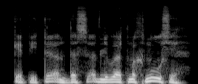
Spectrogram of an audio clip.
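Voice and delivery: ordinary delivery, nothing marked

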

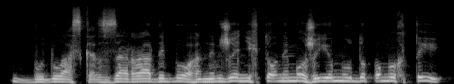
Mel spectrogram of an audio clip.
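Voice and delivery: choked, crying plea. A narrator's reading. Woman begging anyone to help the dog, choked crying plea. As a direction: beg through tears, pitch rising steadily. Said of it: "голос був таким здавленим".

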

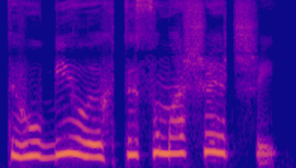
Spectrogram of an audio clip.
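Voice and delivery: high, hysterical yelling; hysterical accusation. Acted. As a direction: scream the accusation at him. Girl accuses killer, hysterical.

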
